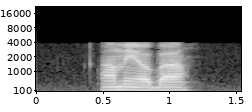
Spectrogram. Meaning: amoeba
- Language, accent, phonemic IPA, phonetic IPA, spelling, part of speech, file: Armenian, Eastern Armenian, /ɑmeoˈbɑ/, [ɑmeobɑ́], ամեոբա, noun, Hy-ամեոբա.ogg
